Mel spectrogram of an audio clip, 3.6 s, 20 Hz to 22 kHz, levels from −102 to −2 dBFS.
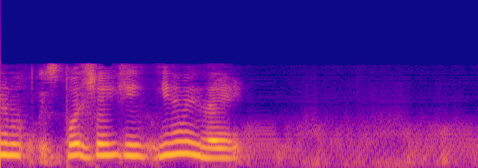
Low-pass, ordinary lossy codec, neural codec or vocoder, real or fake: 5.4 kHz; MP3, 32 kbps; codec, 16 kHz, 0.5 kbps, FreqCodec, larger model; fake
